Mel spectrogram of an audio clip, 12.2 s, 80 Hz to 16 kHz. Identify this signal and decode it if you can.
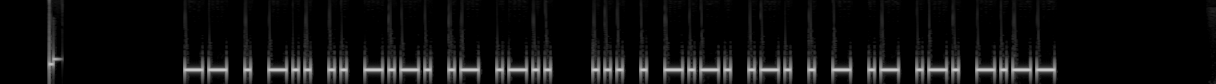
Morse code, heard as a keyed tone, about 21 wpm, 700 Hz. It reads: MEDICAL SECRETARY
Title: Practice QSO - Exchange 3 - More Info - 20wpm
